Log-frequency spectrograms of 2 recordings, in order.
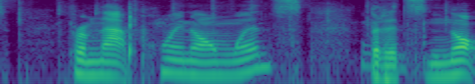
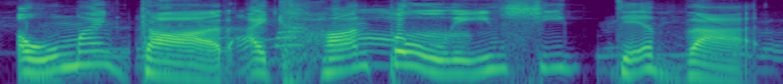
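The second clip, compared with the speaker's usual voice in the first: loud, high, exaggerated Valley Girl; over-exaggerate the feminine intonation, drawn out; hammed-up Valley Girl outrage; 4 semitones higher, 9 dB louder than usual. Shown as a demonstration. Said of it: "the Valley Girl impression".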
